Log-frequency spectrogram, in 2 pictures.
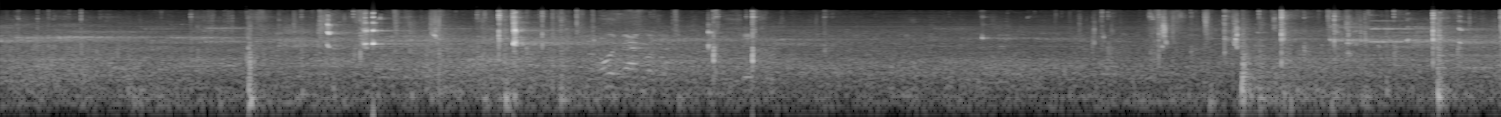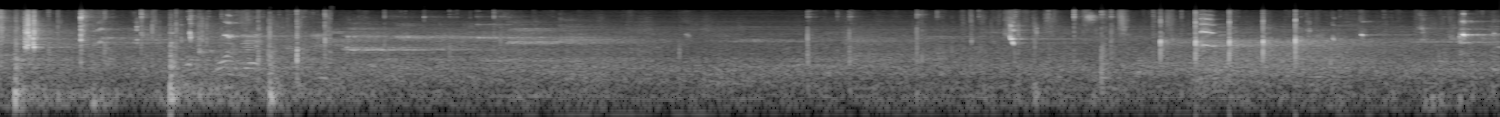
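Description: Table tennis rallies: the celluloid ball clicks off the rackets and the table in quick runs of hits, in three bursts of play.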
